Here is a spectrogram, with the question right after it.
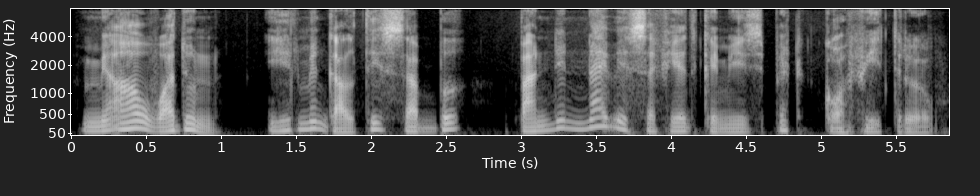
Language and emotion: Kashmiri, sad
